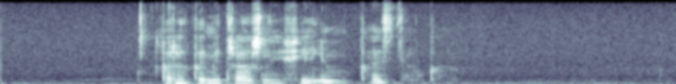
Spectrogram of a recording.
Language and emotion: Russian, neutral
